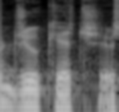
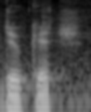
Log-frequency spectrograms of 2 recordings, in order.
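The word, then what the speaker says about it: Đukić: rookies like lazar lazar zhukich we found out how to pronounce that it's not dukich and his brother both qualified they're brothers oh wow 25 and 22.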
